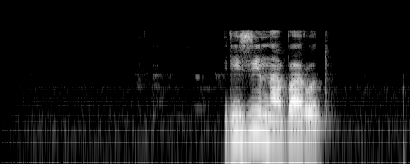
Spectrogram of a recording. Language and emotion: Russian, angry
